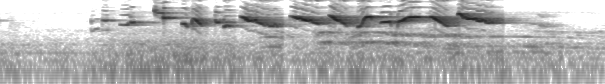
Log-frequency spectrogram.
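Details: Yellow-vented bulbul song, meant for prompting reluctant birds to sing: a lively two-second burst of rapid, rising-and-falling warbled notes, dense and chattering, with nothing else audible.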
